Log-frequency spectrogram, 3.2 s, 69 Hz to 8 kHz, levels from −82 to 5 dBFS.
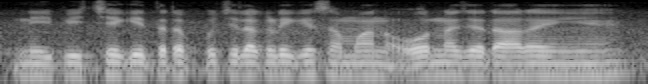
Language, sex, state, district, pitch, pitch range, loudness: Hindi, male, Uttar Pradesh, Saharanpur, 115 Hz, 110-120 Hz, -17 LUFS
